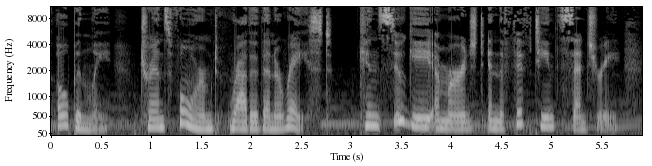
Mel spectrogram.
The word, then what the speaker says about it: Kintsugi: The concept is Kintsugi, pronounced Kintsugi, written with 3 characters, kin, meaning gold, tsu, meaning to connect or to join, and gi, meaning technique or method.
